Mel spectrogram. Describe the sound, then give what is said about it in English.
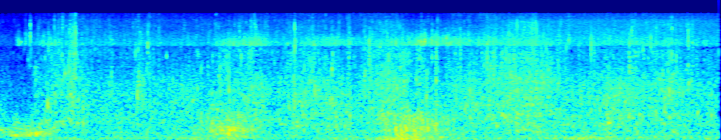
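Rough open-sea water churns and splashes continuously, with a few louder surging swells rising and falling over a steady wash of noise. No voices. “Waves toss in the open ocean.”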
